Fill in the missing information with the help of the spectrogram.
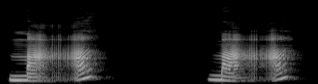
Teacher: the third tone is like going down the hills and going up again. It's like a roller coaster.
